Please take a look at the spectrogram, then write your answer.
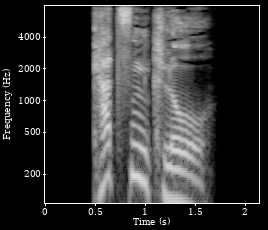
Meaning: litter box, cat box
- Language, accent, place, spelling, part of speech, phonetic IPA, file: German, Germany, Berlin, Katzenklo, noun, [ˈkat͡sn̩ˌkloː], De-Katzenklo.ogg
